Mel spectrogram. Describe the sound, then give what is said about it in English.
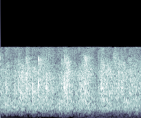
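Many hands clap together in a dense, continuous patter, even and moderately quiet for about three seconds, with no voices. “Silence after clap. Clap again. Keep clapping.”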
